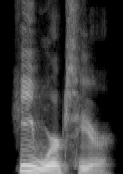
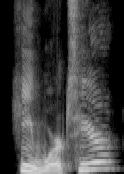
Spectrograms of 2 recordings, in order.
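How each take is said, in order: First: "He works here" as a statement, dropping in pitch on "here"; falling intonation. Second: "He works here" as a question, pitch climbing high on "here"; rising intonation. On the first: Teacher shows learners a declarative statement, falling intonation. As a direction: let "here" fall at the end, slow and declarative. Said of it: "with a falling intonation at the end". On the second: Teacher shows learners how a statement becomes a question, rising intonation. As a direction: lift "here" sharply at the end, slowly asking. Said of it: "with a rising intonation at the end".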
